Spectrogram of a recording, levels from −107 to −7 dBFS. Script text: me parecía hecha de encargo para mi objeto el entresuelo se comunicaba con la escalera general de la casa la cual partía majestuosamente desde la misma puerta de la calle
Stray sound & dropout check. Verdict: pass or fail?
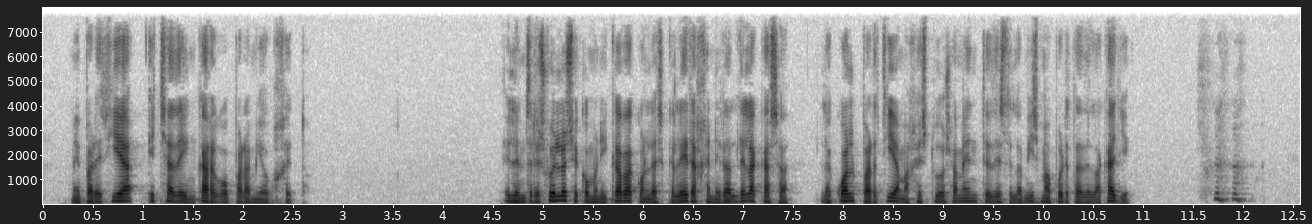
fail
